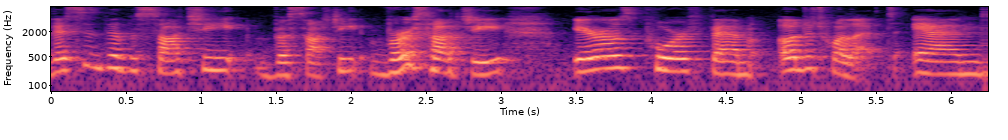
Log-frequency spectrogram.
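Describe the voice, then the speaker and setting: Amid noticeable background noise, a woman speaks at a fairly high pitch. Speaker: beauty vlogger. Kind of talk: product review. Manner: fast; casual with fillers.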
